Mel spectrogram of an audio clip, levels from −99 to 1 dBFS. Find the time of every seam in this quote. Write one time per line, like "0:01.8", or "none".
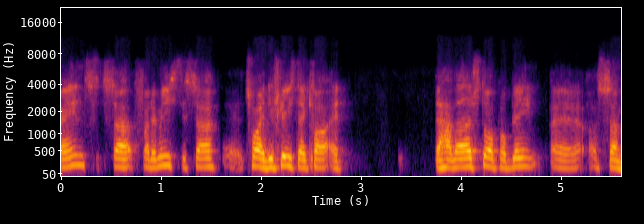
0:01.6
0:02.5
